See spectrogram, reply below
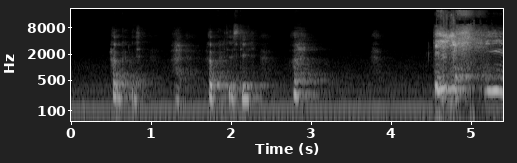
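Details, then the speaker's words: Person deliberately holding back sneezes on request, with several small stifled catches and breaths while saying "don't sneeze," then one loud, full sneeze at the end; stifled sneezing. "I want to sneeze so bad. Oh, don't sneeze. Don't sneeze. Don't sneeze. I guess this is kind of hard."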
